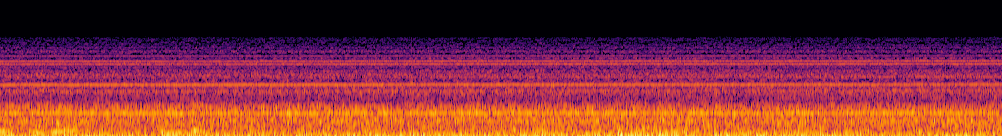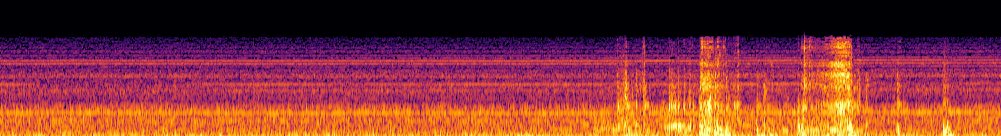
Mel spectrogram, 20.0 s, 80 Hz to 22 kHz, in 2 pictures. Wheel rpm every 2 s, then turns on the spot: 0, 0, 0, 0, 0, 0, 0, 0, 0, 0.
none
